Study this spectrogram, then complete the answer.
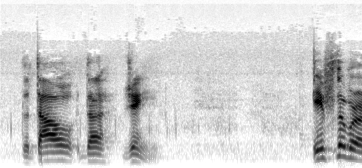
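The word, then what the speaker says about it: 德: laity to be initiated the next word is duh because again there's no apostrophe after the T so it's pronounced da and Jing there is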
